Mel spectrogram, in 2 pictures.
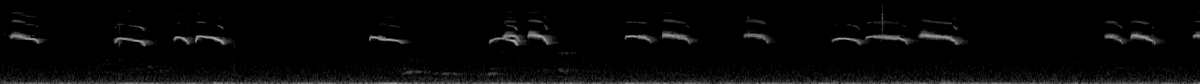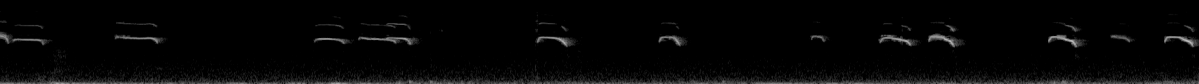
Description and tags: Two baby chickens gently peeping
